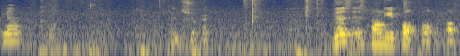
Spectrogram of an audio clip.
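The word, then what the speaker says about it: panipopo: This is pangi popo. It's spelled pani po. Pani po. P-O-P-O. Pangi popo. But someone has pronounced it pangi popo.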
